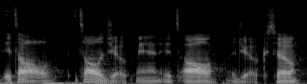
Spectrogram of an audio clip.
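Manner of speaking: usual speaking voice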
